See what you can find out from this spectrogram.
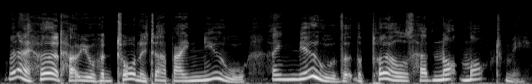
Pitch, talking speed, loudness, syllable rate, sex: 195 Hz, 225 wpm, -16 LUFS, 4.2 syllables/s, male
